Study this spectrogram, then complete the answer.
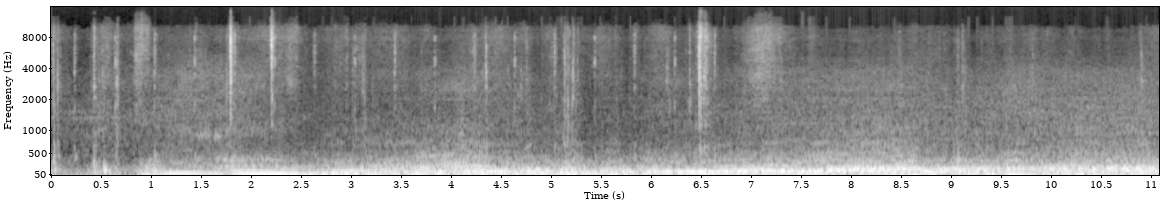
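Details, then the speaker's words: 2013 Skoda Yeti while driving: low, steady droning hum that climbs in pitch with road speed, from worn wheel bearings on the left front passenger side. "and as you may be able to hear the wheel bearings are pretty much gone on the left front passenger wheel side so but other than that it drives fine"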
